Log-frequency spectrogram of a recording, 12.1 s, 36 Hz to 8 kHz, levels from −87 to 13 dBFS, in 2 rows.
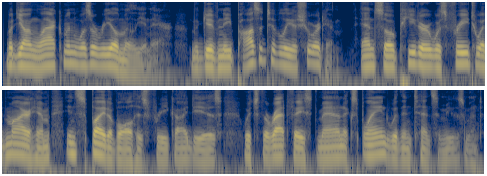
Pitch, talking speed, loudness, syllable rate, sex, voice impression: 110 Hz, 175 wpm, -19 LUFS, 5.5 syllables/s, male, masculine, very adult-like, slightly middle-aged, thick, tensed, slightly powerful, bright, slightly clear, fluent, very intellectual, slightly refreshing, very sincere, very calm, mature, friendly, very reassuring, elegant, slightly wild, sweet, lively, kind, slightly sharp, slightly modest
